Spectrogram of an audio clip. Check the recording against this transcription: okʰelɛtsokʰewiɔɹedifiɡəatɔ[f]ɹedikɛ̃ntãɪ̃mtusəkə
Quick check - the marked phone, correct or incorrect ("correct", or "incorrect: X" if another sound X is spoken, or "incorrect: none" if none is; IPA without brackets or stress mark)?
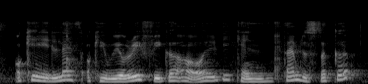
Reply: incorrect: none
